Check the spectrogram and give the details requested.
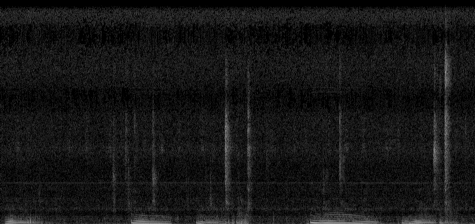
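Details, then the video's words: Loud snoring from a sleeping cat, about five deep, buzzy breaths in under ten seconds, each a low harmonic drone that sags slightly in pitch, with quiet gaps and faint small clicks between. "My cat snores really loud"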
